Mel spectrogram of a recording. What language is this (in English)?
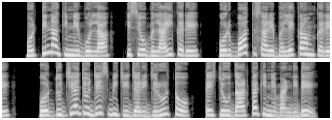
Mandeali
